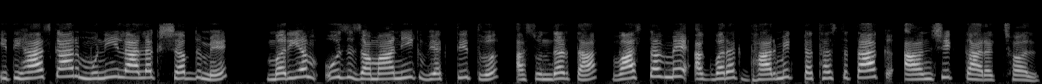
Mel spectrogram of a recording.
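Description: From start to finish the speech sounds dull and boxed-in, with nothing at all above about 6.9 kHz, and there's a rough, fluttery grain hanging around the voiced sounds. That's heavy codec damage, most likely Dolby Digital compression pushed down to something like 32 kbps. At that rate the encoder trims the band and leaves lots of frequency lines without real data, so the decoder fills those gaps with noise, and that's the flutter you hear.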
